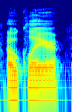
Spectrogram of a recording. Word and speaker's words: Eau Claire: Eau Claire.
